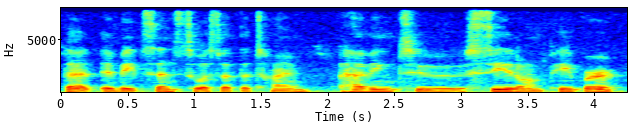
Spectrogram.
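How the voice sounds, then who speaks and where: A woman's voice: low voice, little pitch movement, moderate pace, darkish tone, slight background noise. A middle-aged woman, a mother speaking casually and frankly in an interview, with many "you know"s. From Hawaii. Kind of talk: testimonial interview.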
